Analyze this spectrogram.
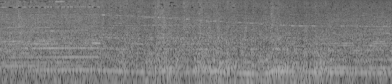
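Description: A race car engine roars steadily at high revs, shifting in pitch.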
